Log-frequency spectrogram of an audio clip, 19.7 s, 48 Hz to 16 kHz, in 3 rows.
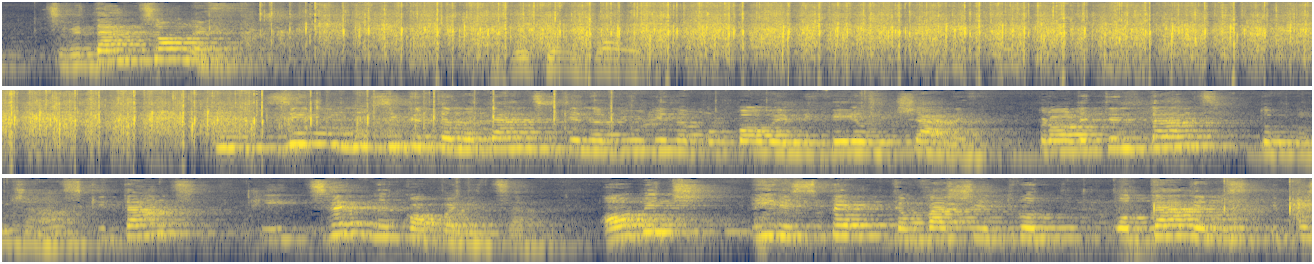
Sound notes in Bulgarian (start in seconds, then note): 1.2 аплодисменти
